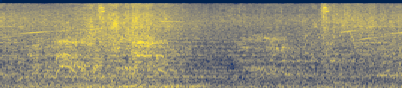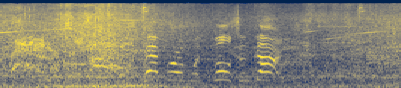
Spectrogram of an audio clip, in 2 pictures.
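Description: Energy beams crackle and roar as they blast ghosts.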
